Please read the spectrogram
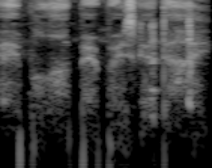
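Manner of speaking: put-on alarmed whisper. Imitating a cockpit alarm that is too soft to hear: whispered warning. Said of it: "It's like whispering it".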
